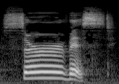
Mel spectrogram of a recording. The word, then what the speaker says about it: service: 근데 영어로는 특히 이제 외국인한테 얘기를 할 때는 발음을 serviced, 이음절로 service, service라고 합니다.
